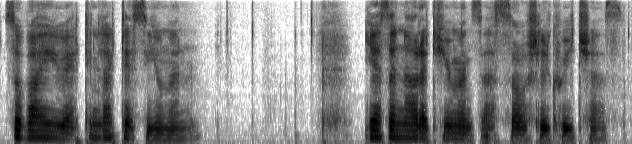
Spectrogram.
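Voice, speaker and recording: Low-voiced, formal alien researcher, played by a man. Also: darkish tone, dry recording, distant mic, natural voice. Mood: earnest. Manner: formal, measured, addresses listener as "human". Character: polite, curious alien male researcher, earnest and clinical. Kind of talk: scripted audio roleplay monologue, ASMR.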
